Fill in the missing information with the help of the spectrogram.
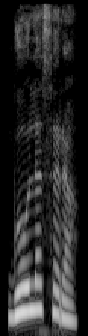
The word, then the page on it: ಗೋಲಸರ: gōla sara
